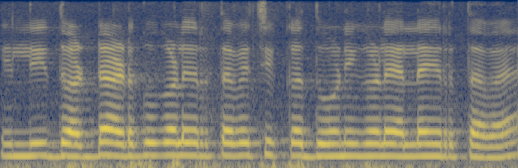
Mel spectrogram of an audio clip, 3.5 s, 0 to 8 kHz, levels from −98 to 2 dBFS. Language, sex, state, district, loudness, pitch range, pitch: Kannada, female, Karnataka, Mysore, -15 LUFS, 220-225 Hz, 220 Hz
